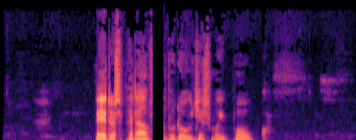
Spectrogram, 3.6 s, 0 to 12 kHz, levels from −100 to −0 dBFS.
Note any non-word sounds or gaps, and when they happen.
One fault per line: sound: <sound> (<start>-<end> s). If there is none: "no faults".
sound: dropout (1.5-1.6 s)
